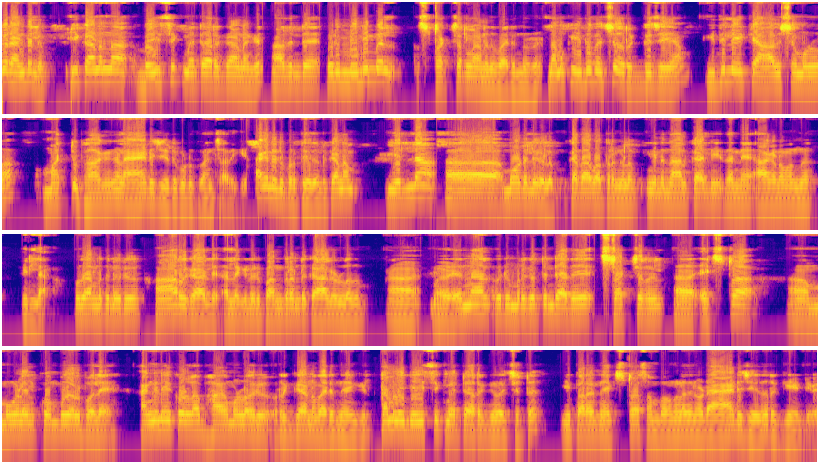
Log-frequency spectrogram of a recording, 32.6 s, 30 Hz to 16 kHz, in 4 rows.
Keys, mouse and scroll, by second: 1.5 click, 2.5 scroll up 1, 2.6-5.3 shift+middle drag, 5.4-8.1 middle drag, 10.6-12.9 shift+middle drag, 20.9-23.1 shift+middle drag, 27.8-31.2 middle drag, 32.5-32.6 shift+middle drag.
